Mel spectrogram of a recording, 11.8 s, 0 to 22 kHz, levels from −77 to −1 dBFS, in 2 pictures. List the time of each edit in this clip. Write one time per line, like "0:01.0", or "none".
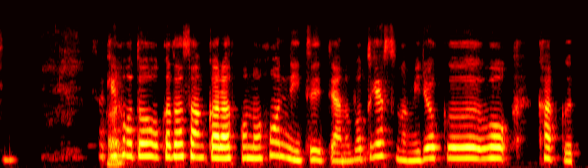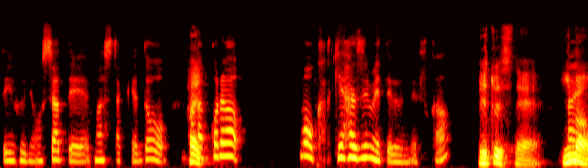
none

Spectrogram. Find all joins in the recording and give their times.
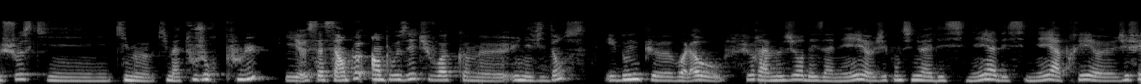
0:02.8
0:06.0

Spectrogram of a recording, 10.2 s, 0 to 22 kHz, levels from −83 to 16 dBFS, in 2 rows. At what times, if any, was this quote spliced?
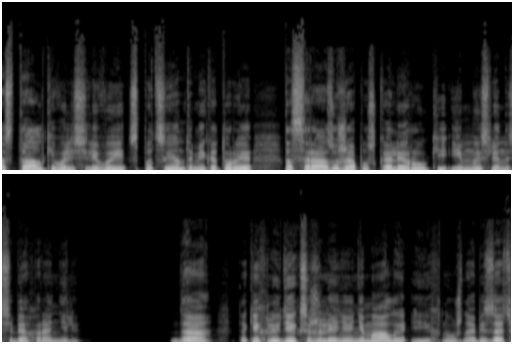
0:02.8
0:07.4

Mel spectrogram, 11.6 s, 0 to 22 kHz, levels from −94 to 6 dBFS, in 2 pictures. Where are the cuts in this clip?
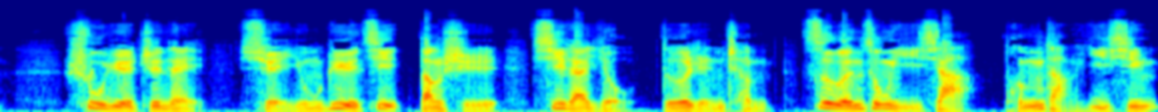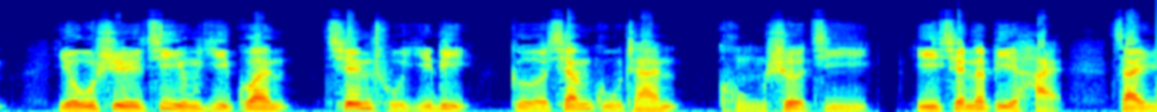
0:02.0
0:03.9
0:10.2

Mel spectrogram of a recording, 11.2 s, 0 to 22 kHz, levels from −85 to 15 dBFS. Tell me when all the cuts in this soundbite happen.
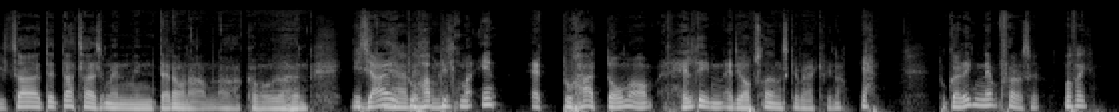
none

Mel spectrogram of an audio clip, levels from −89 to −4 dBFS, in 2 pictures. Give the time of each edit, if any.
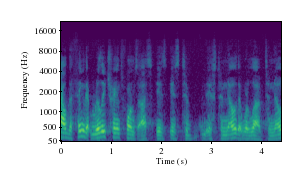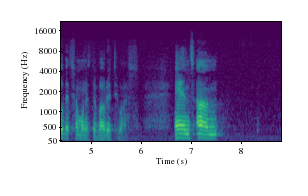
none

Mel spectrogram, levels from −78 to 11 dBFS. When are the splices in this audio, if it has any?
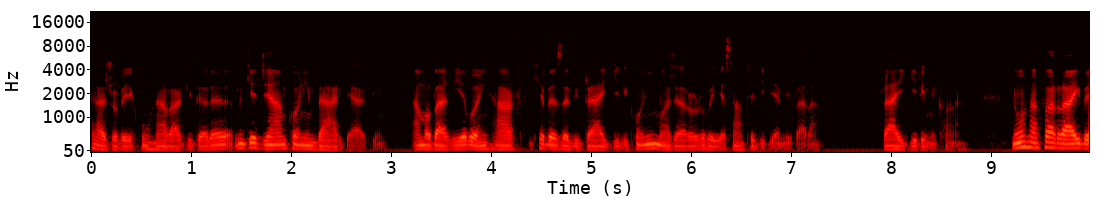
none

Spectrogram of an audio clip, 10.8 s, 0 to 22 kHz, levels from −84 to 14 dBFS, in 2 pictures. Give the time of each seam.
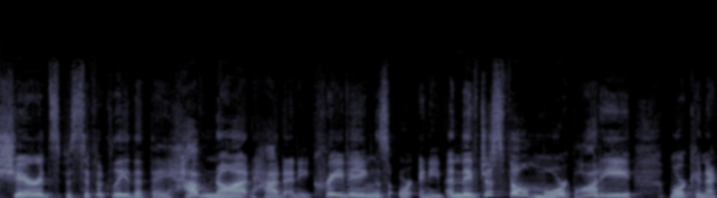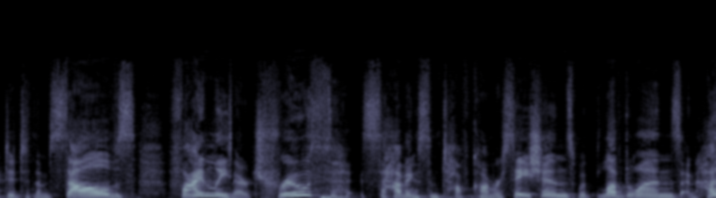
0:03.3
0:04.3
0:07.1

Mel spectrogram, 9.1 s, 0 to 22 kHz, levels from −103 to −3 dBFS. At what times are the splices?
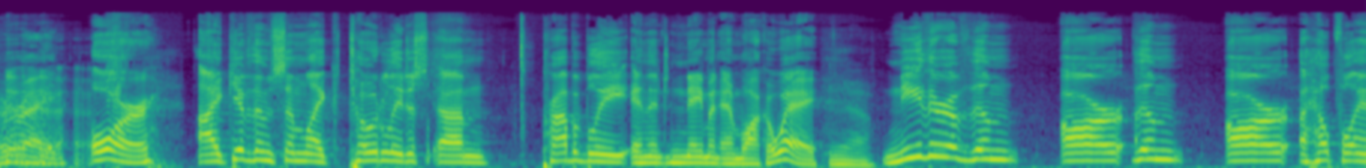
0:01.2
0:02.8
0:03.5
0:04.4
0:04.8
0:07.5

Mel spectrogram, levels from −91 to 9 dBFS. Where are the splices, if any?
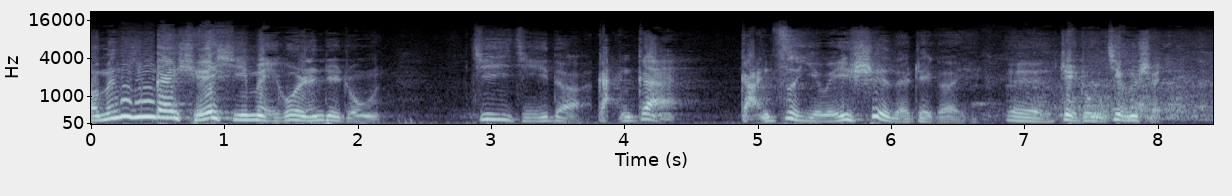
0:03.7

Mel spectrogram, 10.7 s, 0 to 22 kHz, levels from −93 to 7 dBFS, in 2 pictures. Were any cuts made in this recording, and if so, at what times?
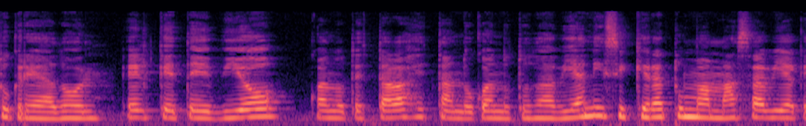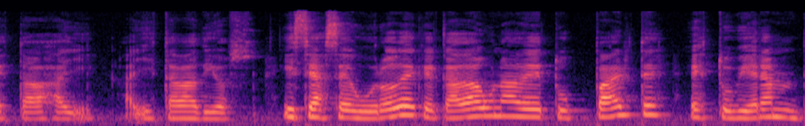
none

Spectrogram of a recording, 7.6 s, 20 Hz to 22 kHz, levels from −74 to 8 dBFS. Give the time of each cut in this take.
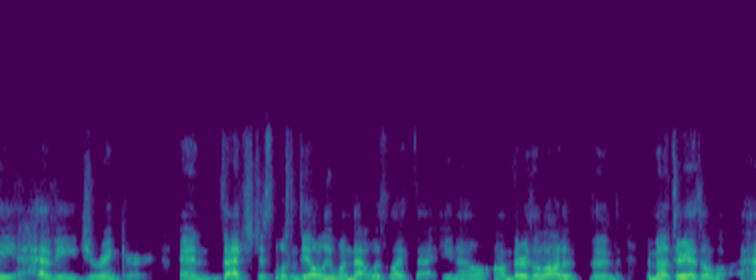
0:01.7
0:02.8
0:05.8

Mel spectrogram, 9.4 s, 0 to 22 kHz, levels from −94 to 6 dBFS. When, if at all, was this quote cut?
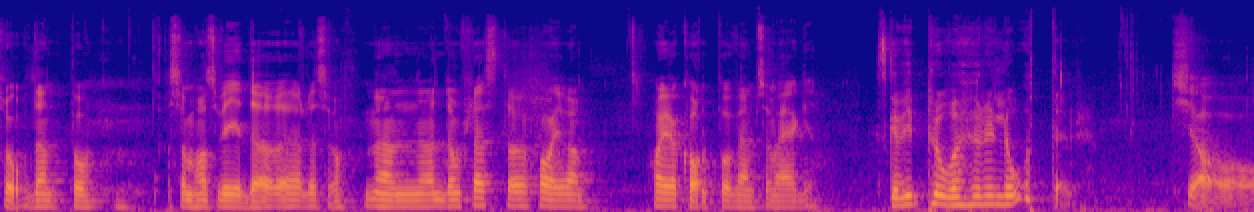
0:01.6

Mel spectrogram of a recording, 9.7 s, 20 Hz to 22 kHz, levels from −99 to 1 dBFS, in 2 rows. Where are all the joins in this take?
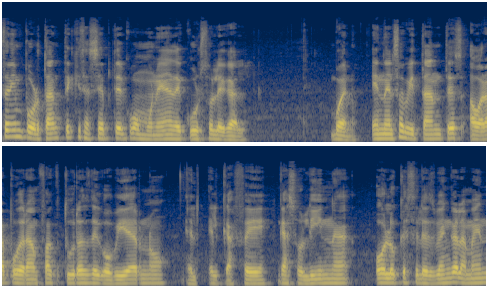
0:01.2
0:03.6
0:03.9
0:06.8
0:07.6

